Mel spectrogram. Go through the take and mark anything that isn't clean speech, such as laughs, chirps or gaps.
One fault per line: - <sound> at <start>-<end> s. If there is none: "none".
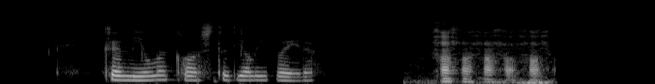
- laugh at 4.0-5.6 s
